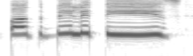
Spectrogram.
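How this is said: It is said with an exaggerated Russian accent. "she tries to really phone in the Russian accent"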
